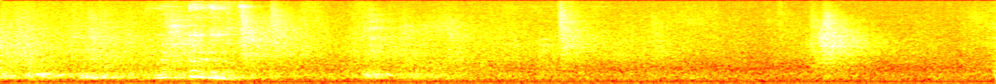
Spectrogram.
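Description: Footsteps walk slowly along an aisle in a large echoing hall.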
